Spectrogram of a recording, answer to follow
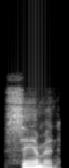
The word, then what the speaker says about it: salmon: But people were already used to saying salmon, so the pronunciation never changed. This is a pattern. When you have an L followed by M, the L is usually silent.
